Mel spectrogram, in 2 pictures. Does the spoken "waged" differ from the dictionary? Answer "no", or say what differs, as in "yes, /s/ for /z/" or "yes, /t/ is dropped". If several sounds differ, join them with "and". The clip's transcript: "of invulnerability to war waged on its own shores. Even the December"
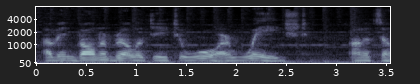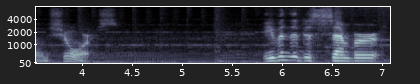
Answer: no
